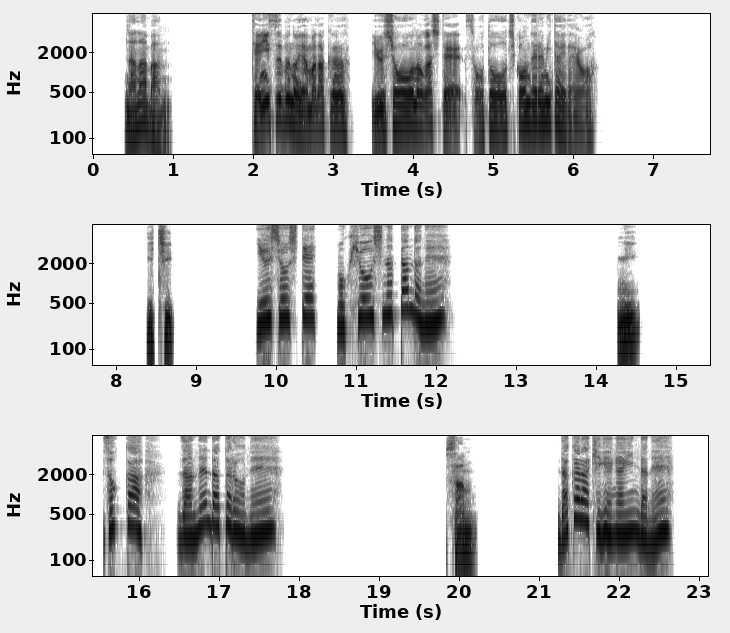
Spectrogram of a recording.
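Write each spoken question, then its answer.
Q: テニス部の山田くん、優勝を逃して相当落ち込んでるみたいだよ。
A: 2: そっか、残念だったろうね。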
